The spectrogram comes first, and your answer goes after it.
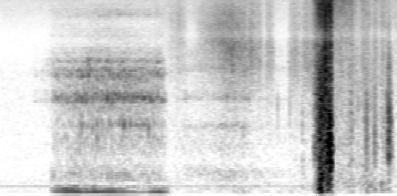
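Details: One long, throaty snore from nine-month-old Tibetan Mastiff Gassan as he sleeps, followed by quieter breathing and a sharp knock near the end.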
